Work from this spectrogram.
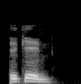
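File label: "begin", British English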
